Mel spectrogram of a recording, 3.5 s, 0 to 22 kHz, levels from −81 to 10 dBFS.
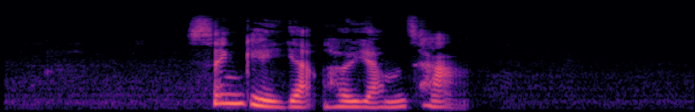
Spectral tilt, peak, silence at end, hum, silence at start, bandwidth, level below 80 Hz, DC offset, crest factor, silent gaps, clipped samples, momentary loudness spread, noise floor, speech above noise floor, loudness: -4.5 dB/octave; -4 dBFS; 1.2 s; none; 0.95 s; 12.5 kHz; -80 dBFS; under 0.1%; 20 dB; none; under 0.1%; 9 LU; -61 dBFS; 40 dB; -22 LUFS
